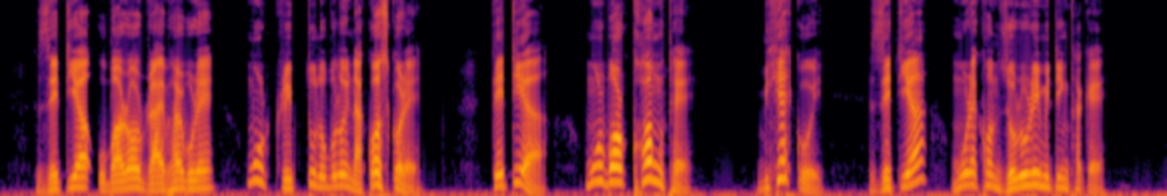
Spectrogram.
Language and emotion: Assamese, angry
